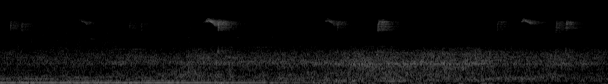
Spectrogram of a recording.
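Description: Small songbird in woodland giving short, high, thin chirps, about one a second, the loudest about two seconds in, over a faint hiss of forest background.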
